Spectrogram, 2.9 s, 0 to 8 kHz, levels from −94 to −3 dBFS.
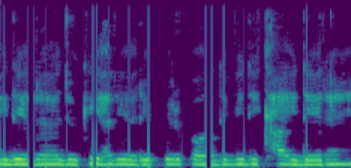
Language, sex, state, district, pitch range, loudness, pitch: Hindi, female, Bihar, Gopalganj, 205-215 Hz, -28 LUFS, 215 Hz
